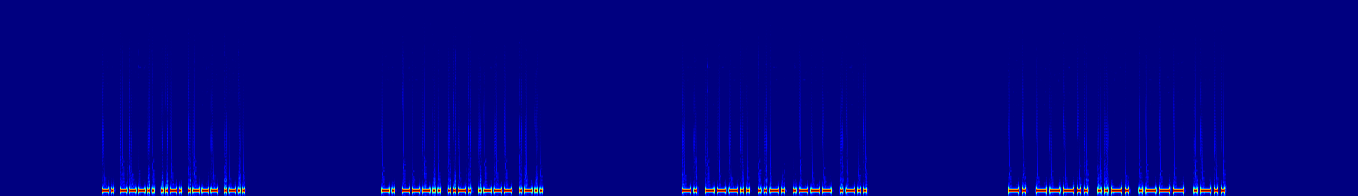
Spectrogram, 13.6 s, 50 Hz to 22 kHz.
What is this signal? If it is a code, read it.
Morse code, heard as a keyed tone, about 43 wpm, 700 Hz. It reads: N8FJL N8FJL N8FJL N8FJL
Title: Speed Racing - USA 1x3 Call Signs 35wpm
